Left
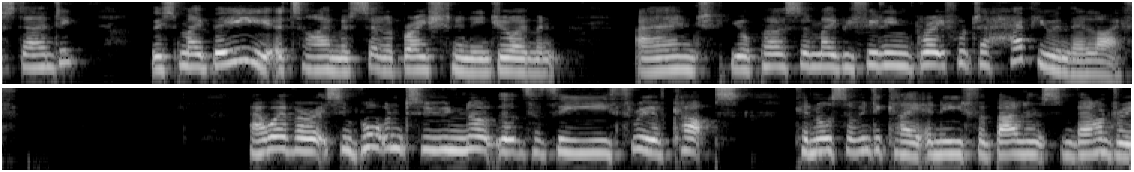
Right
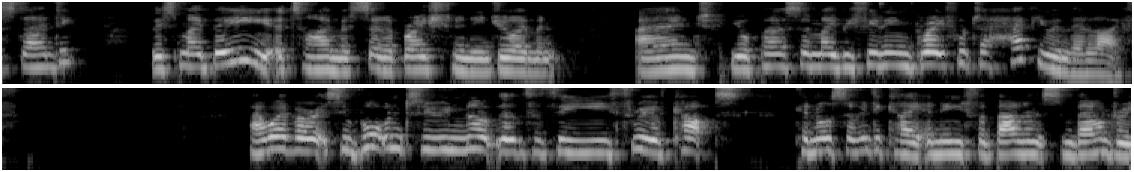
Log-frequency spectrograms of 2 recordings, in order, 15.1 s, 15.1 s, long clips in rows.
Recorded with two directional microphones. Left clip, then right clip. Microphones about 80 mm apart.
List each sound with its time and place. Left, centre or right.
0.0 s speech: left
4.2 s speech: left
9.2 s speech: left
